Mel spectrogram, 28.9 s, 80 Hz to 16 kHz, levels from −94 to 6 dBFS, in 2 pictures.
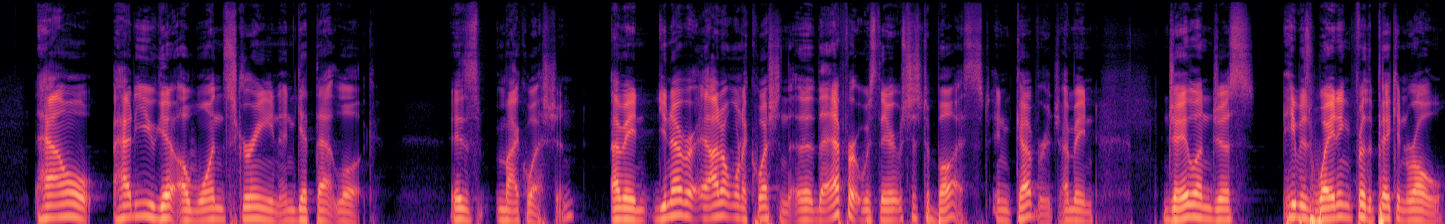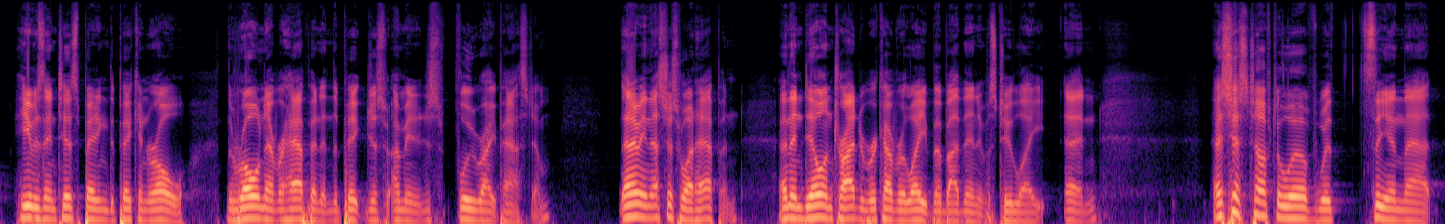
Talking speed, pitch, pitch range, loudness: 210 wpm, 130 Hz, 125-145 Hz, -17 LUFS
